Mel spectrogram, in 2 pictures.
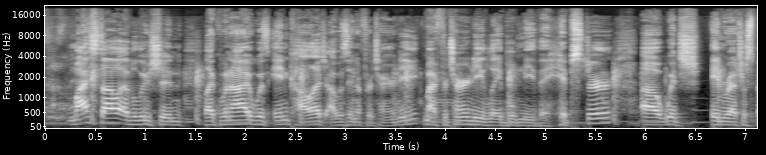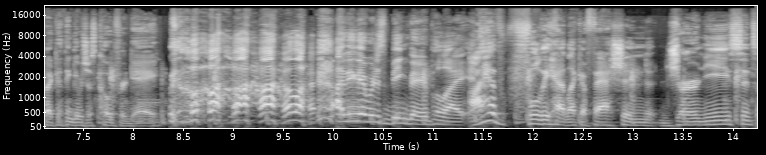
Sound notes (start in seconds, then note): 0.0 all laughing; 8.4 laughs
